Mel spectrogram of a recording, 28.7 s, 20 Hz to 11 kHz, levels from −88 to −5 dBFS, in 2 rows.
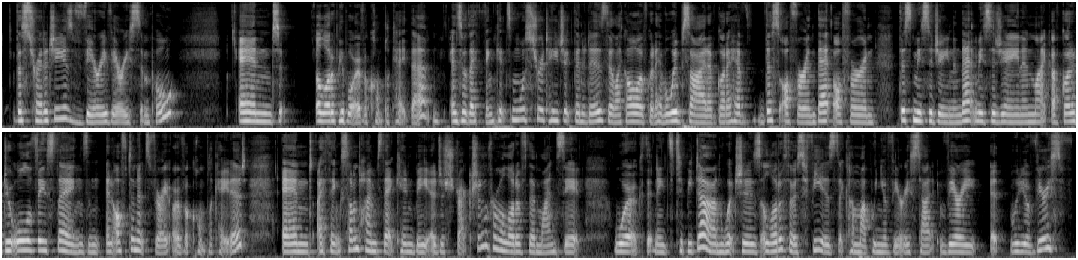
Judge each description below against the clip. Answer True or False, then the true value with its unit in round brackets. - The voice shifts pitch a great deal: False (3.0 semitones)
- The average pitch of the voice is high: True (210 Hz)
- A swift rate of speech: True (215 wpm)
